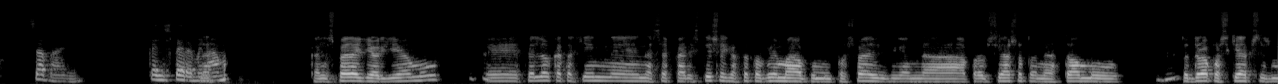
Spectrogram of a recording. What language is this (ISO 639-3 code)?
ell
